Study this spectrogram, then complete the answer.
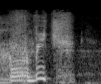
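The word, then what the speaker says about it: Grbić: Si se escribe G-R-B-I-C, brick. – No, por eso le dicen, y cuando, como termina en IC, croata, sí. Es itch. Gorbich. Gorbich.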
